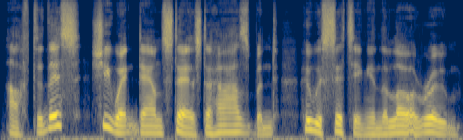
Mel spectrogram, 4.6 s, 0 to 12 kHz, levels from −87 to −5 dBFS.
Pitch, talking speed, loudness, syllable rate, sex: 135 Hz, 195 wpm, -18 LUFS, 4.8 syllables/s, male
